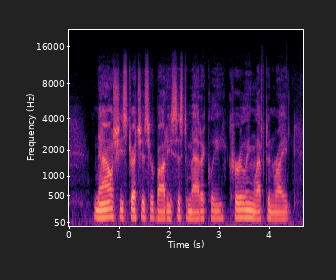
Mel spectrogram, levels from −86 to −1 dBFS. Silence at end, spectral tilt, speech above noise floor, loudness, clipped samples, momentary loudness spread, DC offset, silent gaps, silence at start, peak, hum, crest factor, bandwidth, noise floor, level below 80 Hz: 0.25 s; -4.5 dB/octave; 27 dB; -23 LUFS; under 0.1%; 8 LU; under 0.1%; none; 0.1 s; -4 dBFS; none; 18 dB; 14.5 kHz; -50 dBFS; -56 dBFS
